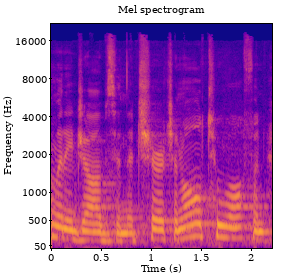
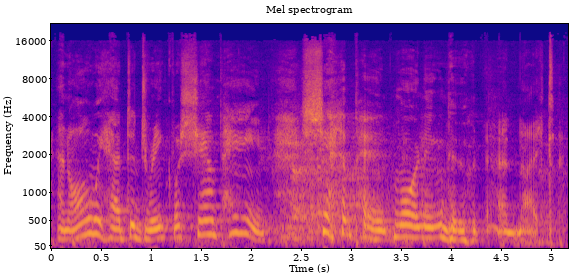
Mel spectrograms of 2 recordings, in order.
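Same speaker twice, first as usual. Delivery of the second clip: lilting, higher mock grumble; mock complaint; 4 semitones higher than usual. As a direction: make a jokey moan of a luxury. Mock complaint about only champagne.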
